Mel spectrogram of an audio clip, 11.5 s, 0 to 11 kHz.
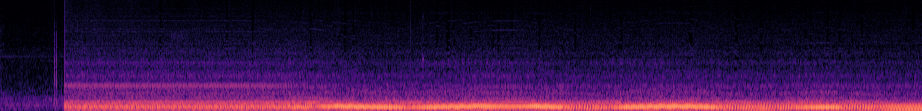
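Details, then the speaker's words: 2002 Jeep Liberty 3.7L at cold start, before Seafoam treatment; idle swings up and down every second or so and goes into fast idle near 2,000 rpm; suspected idle air control valve, previously cleaned, problem returned. "I'm gonna start it up it's cold start it up show you that the idle fluctuates and then also goes into fast idle almost 2,000 rpm"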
